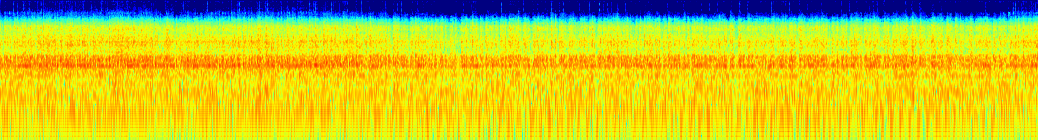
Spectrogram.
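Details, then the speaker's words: Puch Mini Maxi two-stroke moped, previously seized, run after fuel-system work with no inline filter: rough, raspy, uneven buzz, very smoky and steaming. Owner wonders if transmission oil is the cause; flywheel clattering against coils also suspected. "very smoky sounds horrible and I don't have to shut the up a minute is important"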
